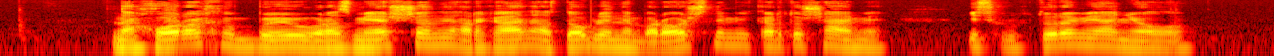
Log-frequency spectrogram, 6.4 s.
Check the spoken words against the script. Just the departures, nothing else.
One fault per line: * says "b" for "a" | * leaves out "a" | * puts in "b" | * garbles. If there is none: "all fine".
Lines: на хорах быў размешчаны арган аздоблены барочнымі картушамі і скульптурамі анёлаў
all fine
